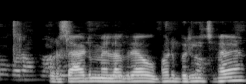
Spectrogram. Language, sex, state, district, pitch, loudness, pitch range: Hindi, male, Bihar, Sitamarhi, 145 Hz, -17 LUFS, 140-175 Hz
